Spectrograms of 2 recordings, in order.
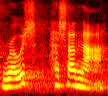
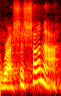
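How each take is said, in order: First: It is said with a Hebrew-style pronunciation. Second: It is said with an English-style pronunciation. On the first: "in Hebrew, it's pronounced" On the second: "In English, many people say"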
